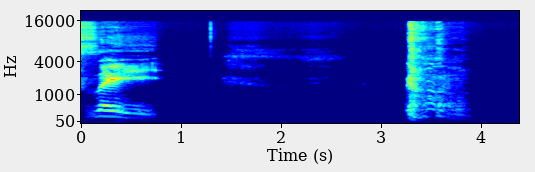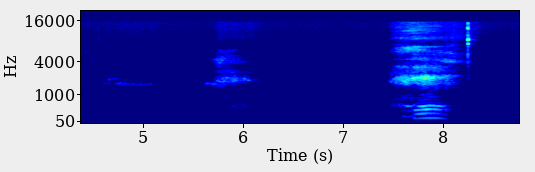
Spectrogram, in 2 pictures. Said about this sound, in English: Sorry about that. I yawned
